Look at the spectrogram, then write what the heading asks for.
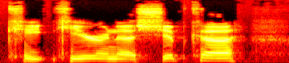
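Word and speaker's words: Kiernan Shipka: The main character is played by, I think you pronounce her name is Kierna Shipka.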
